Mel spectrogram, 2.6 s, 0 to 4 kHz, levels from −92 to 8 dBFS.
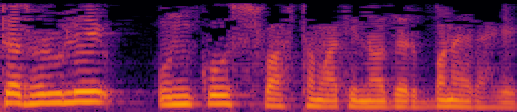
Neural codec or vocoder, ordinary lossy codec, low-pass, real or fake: none; none; 3.6 kHz; real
